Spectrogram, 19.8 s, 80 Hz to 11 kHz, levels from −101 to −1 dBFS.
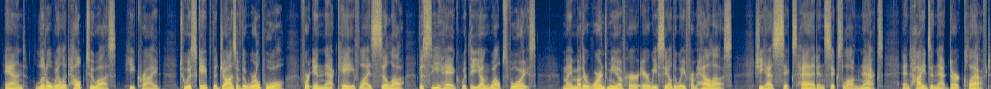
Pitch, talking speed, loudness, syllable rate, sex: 175 Hz, 170 wpm, -17 LUFS, 4.0 syllables/s, female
